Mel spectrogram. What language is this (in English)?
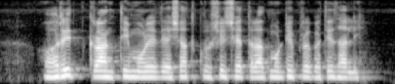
Marathi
